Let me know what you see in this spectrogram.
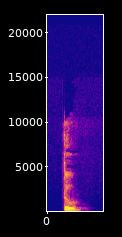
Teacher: So this is not to, it's to, which again, you can make the softer T by bringing your tongue right up behind your teeth instead of through your teeth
